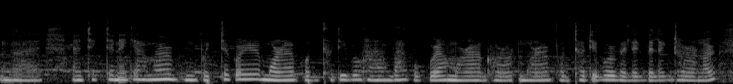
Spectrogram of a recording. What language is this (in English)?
Assamese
